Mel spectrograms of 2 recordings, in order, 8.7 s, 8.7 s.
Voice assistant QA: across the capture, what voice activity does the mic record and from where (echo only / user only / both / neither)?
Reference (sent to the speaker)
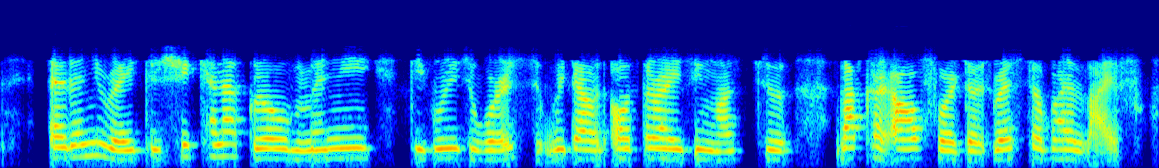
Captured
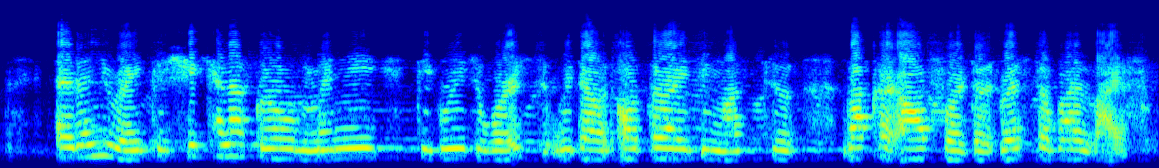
echo only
